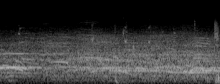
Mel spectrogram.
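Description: A basketball being dribbled on a hardwood court over a steady din of arena crowd noise.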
